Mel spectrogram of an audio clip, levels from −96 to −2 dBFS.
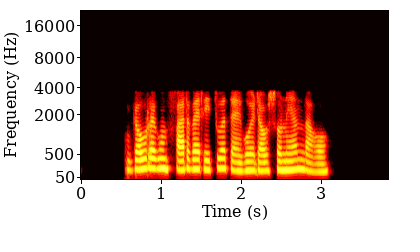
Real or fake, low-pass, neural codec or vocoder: fake; 3.6 kHz; codec, 24 kHz, 0.9 kbps, DualCodec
